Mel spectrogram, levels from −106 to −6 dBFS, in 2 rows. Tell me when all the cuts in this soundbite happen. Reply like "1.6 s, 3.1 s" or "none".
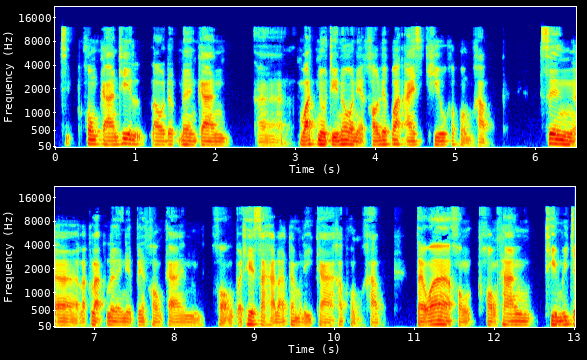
8.4 s, 10.8 s

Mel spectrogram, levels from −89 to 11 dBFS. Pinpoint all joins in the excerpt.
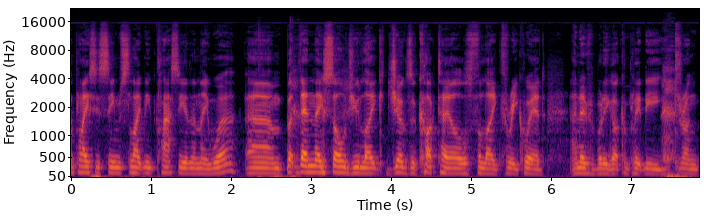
2.1 s

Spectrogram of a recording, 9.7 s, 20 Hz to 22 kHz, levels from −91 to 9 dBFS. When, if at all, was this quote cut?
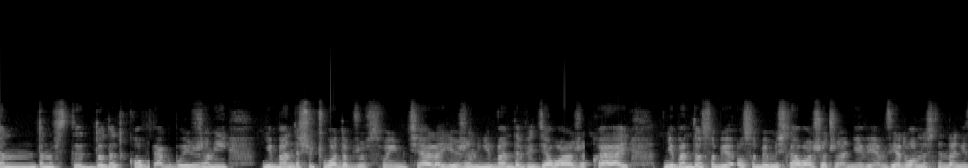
1.5 s, 5.8 s, 8.3 s

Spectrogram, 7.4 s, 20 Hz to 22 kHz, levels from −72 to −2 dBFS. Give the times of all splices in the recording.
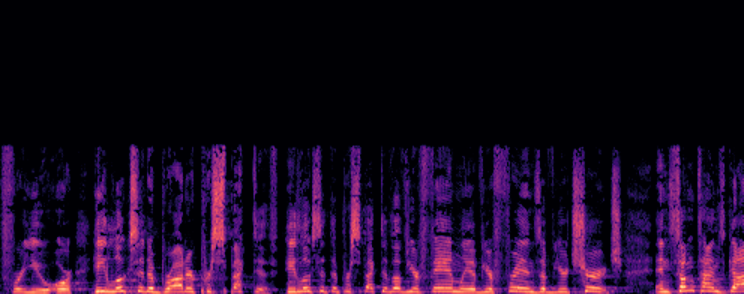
2.8 s

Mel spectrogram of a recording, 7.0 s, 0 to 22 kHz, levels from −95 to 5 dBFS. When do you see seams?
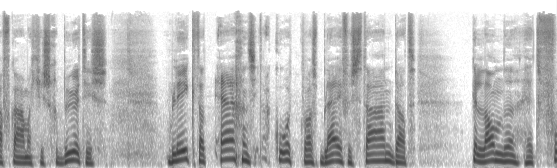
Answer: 2.6 s, 3.2 s, 3.8 s, 5.9 s

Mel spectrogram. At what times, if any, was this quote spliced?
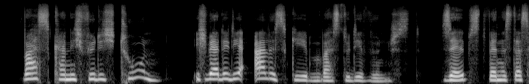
1.8 s, 4.3 s

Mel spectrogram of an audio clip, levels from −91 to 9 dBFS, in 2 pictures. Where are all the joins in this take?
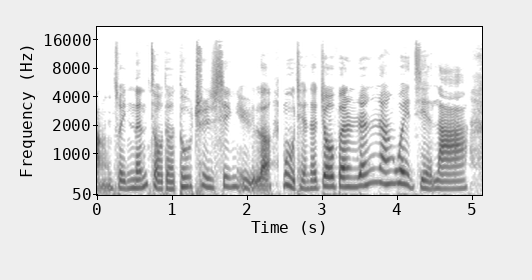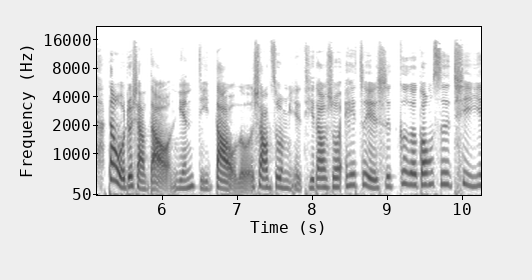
2.4 s

